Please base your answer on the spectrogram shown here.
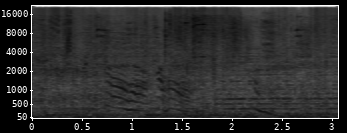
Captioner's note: eko painful yell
